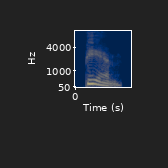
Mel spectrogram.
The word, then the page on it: PM: Indian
